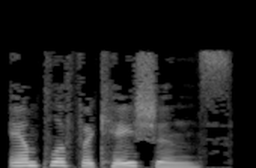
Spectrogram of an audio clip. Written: amplifications

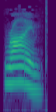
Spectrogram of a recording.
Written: rhymed

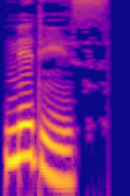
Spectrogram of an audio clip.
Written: nitis

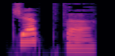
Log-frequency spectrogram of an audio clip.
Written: jeptha

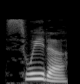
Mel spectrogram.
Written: sweta

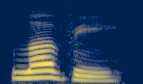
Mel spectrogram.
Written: lovie

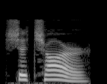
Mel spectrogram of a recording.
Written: shachar

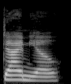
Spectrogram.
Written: daimyo

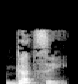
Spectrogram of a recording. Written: gutsy

